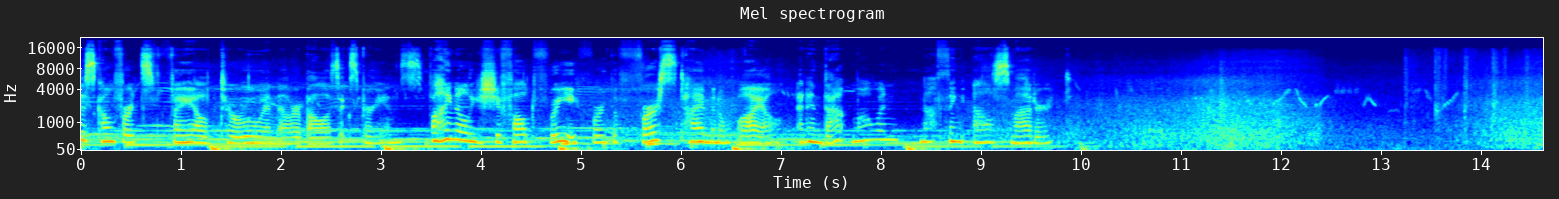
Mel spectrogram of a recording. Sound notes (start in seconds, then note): 8.9 waves crashing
